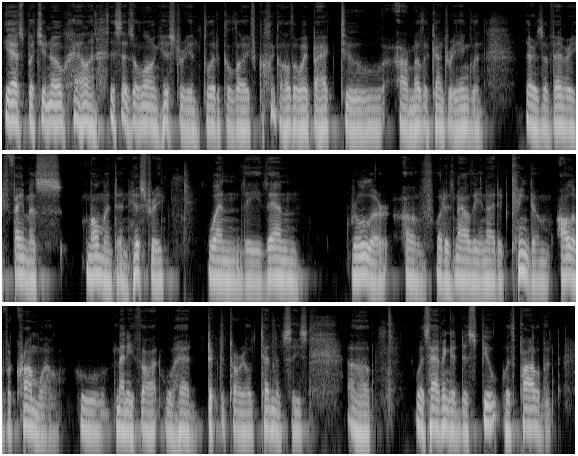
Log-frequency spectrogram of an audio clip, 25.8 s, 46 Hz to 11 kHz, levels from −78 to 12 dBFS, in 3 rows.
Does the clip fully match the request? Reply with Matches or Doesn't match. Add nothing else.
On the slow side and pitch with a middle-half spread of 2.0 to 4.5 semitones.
Matches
